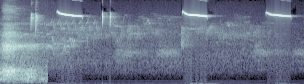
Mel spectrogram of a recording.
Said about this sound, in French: C'est des oiseaux solitaires. D'accord. Et chantent quand peu d'autres oiseaux chantent. Ah, donc on peut vraiment facilement reconnaître celui-là oui, à sa propre saison. C'est ça. Un bruit de cascade, on m'a dit.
